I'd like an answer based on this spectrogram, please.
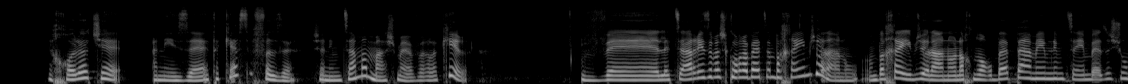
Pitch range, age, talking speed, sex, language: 205-285 Hz, 20-39, 135 wpm, female, Hebrew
